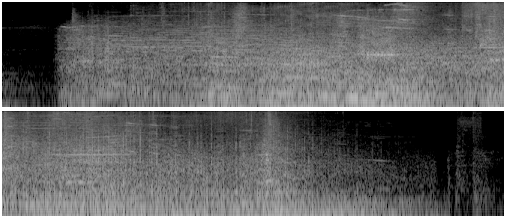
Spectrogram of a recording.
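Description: A spacecraft's engines roar steadily as it flies and lands.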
